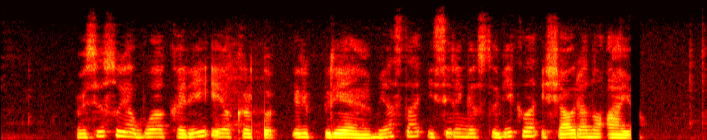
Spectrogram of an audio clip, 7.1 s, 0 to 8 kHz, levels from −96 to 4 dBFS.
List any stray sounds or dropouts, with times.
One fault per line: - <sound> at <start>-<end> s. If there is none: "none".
- dropout at 2.5-2.6 s
- dropout at 6.3-6.4 s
